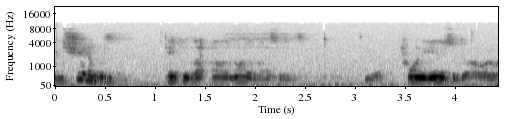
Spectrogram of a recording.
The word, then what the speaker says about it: Illinois: and by the way it drives me crazy when you say Illinois Illinois it's Illinois and that's the way it is doesn't it bother when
